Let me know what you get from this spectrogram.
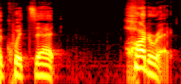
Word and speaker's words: Kwisatz Haderach: Oh, but but, and then from there, you're supposed to get what the Bene Gesserit call the Kwisatz Haderach, or Haderach. Let me say that again. Kwisatz, Haderach.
